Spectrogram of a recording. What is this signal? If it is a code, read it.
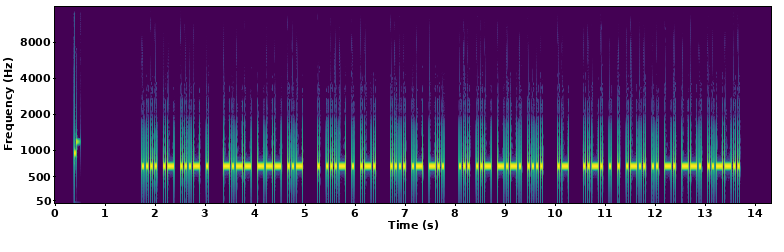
Morse code, heard as a keyed tone, about 28 wpm, 700 Hz. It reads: HAVE YOU EVER HAD SUCH A FEELING?
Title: Sentences from Top 1200 Words 28wpm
